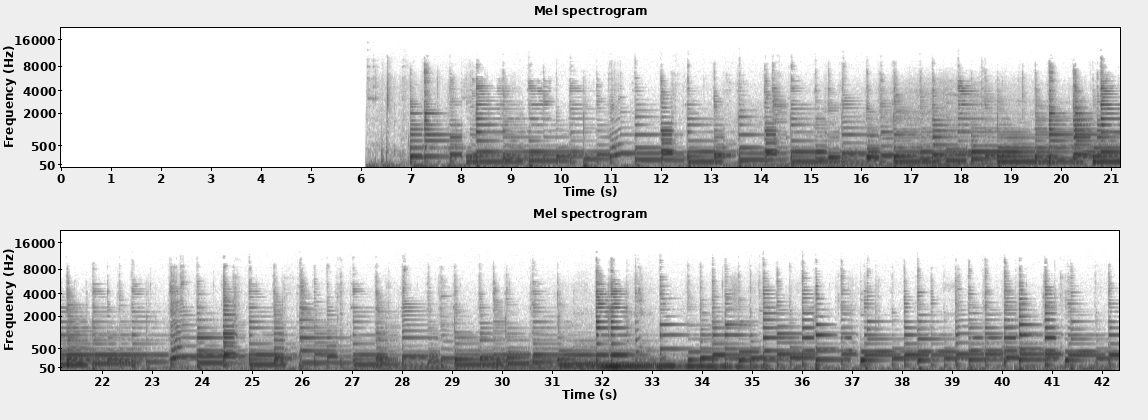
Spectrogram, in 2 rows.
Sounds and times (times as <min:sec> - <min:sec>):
Acoustic guitar: 0:06.1 - 0:42.3
Strum: 0:06.1 - 0:42.3.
